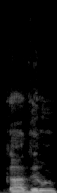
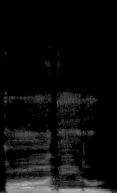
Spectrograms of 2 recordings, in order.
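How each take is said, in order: First: The first vowel is short, not stretched. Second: The first vowel is stretched out long. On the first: The speaker calls it wrong. "कादिरुन पढ़ेगा तो गलत है" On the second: The speaker calls it right. "कायदे के मुताबिक मद बन गया"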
